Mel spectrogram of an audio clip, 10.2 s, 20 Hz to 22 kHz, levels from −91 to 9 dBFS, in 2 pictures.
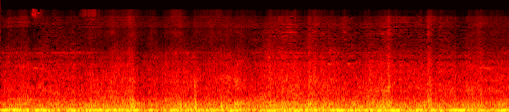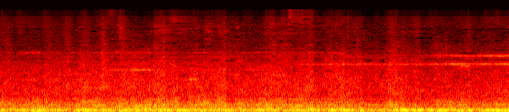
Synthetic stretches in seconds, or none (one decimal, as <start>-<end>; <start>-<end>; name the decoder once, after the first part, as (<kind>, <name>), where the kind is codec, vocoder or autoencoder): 0.8-2.5 (autoencoder, DAC-VAE); 4.7-5.8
